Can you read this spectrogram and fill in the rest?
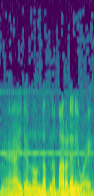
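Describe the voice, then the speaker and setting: A man's voice: low-pitched, steady tone, fast talker, noisy background, natural voice. An actor playing a crooked, defensive circus sideshow boss with slangy tough-guy talk, in 1940s radio mystery style on a muffled old recording. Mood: threatened, angry.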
